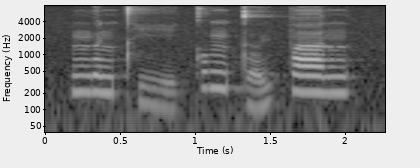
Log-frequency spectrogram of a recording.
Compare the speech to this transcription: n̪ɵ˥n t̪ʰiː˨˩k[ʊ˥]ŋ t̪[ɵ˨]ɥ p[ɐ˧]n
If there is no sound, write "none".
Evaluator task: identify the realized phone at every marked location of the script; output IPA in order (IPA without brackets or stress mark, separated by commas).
ʊ˥, ɵ˨˥, ɐ˥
